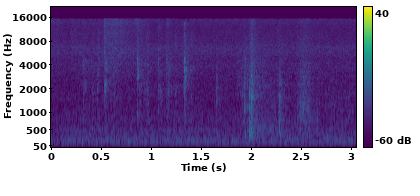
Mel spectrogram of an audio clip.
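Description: Quick, irregular clicking of keys on a computer keyboard as a name is typed, fairly soft, with a couple of slightly louder taps standing out over a low steady background hum.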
